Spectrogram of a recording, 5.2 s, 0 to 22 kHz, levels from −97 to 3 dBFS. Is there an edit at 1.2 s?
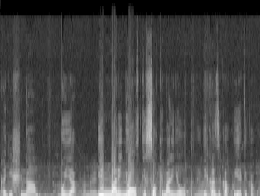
yes; 1 cut; at 1.2 s

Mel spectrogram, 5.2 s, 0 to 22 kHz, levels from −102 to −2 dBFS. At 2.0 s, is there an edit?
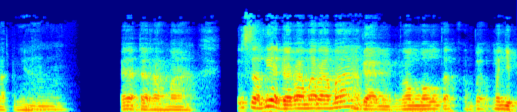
no; 1 cut; at 3.6 s

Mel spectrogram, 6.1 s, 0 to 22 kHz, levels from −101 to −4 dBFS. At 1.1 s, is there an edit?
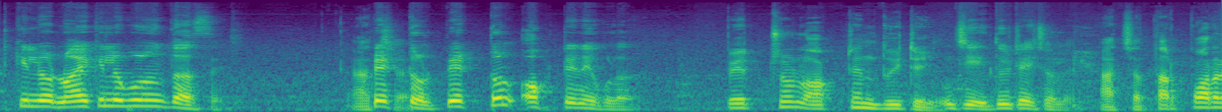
no; 0 cuts

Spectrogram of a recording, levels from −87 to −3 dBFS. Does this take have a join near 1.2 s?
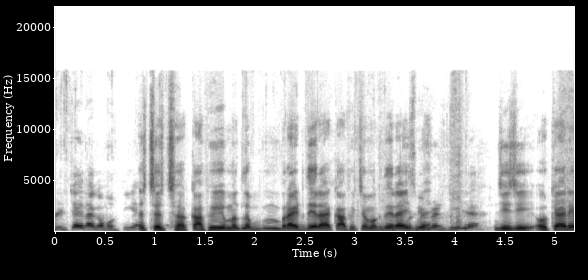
no; 0 cuts

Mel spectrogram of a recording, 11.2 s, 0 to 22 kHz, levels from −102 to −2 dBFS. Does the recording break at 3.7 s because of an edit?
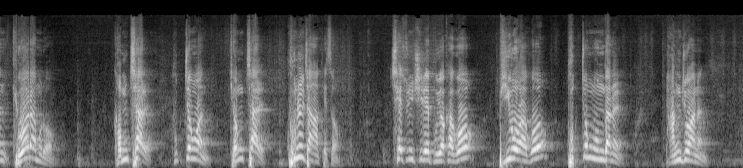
yes; 1 cut; at 3.7 s

